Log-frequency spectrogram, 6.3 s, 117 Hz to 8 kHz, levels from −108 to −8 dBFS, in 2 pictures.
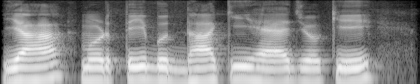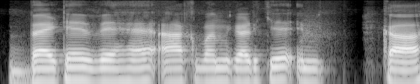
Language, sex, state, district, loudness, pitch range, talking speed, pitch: Hindi, male, Bihar, Araria, -19 LUFS, 125-135 Hz, 140 wpm, 130 Hz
